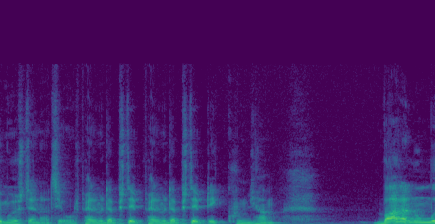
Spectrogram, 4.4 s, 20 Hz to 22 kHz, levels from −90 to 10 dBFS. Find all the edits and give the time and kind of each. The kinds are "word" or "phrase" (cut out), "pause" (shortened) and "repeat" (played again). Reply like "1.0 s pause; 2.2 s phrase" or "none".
1.4 s repeat; 2.5 s word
